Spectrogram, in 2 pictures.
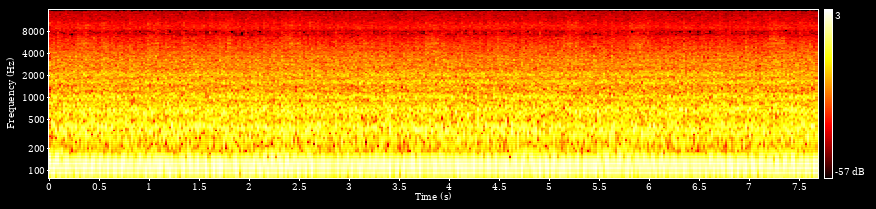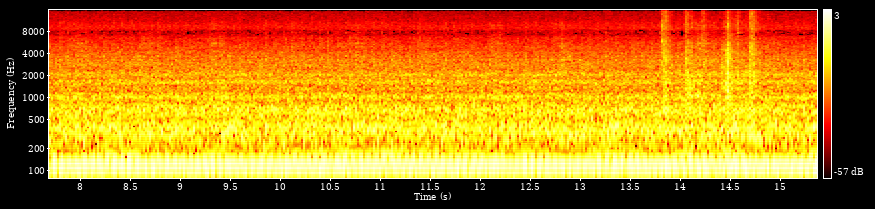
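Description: A bank of 35mm slide projectors running, their cooling fans giving a steady hum with a strong low mains-hum tone. A few quick clicks come near the end.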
